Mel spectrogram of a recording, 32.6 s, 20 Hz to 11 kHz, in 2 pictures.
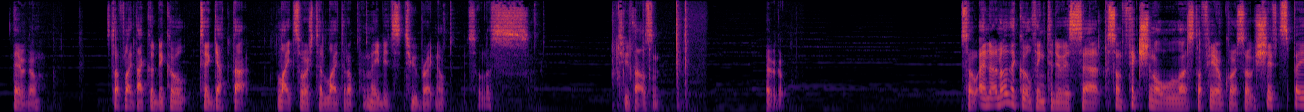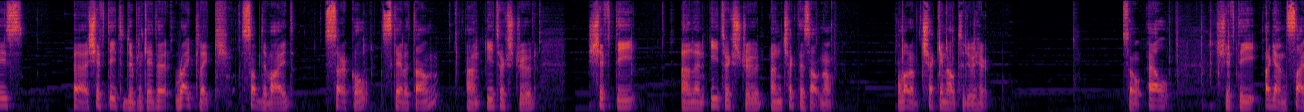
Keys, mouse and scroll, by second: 1.4-2.6 middle drag, 4.2 click, 5.2 click, 6.4-8.9 drag, 7.6 0, 7.7 0, 9.9 middle click, 10.7 middle click, 11.5 click, 12.0 middle click, 12.8 click, 13.5 Tab, 13.6 click, 14.7 shift+d, 15.4 s, 18.0-19.2 right drag, 20.1 click, 20.5 s, 22.0 e, 23.4 shift+d, 23.7 s, 24.7 e, 26.8 click, 27.2 l, 27.9 s, 29.4 s, 30.0 click, 30.6 l, 31.1 shift+d.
